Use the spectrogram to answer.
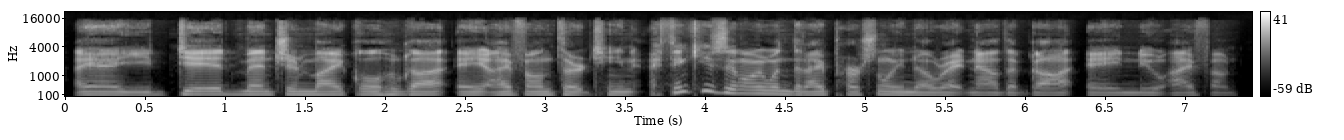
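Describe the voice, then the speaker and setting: A man's voice: mid-range voice, moderate pace, few pauses, clear, resonant tone, no room sound, clean studio sound. A man co-hosting a podcast, chatting casually about tech and making sarcastic asides. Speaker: podcast co-host.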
